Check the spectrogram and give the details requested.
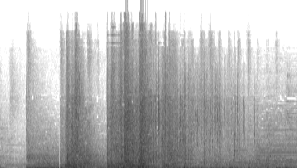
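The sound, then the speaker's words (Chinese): A loud burst of rifle gunfire from a prison guard at a sentry post: a few sharp, cracking shots with abrupt onsets, then a sustained noisy, crackling rumble, with no voices. “然而望远镜反射的太阳光不小心照到了岗哨，胡狱警猛然被晃了一眼，抬枪就射。”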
